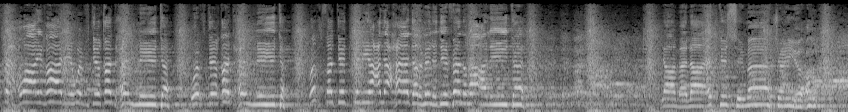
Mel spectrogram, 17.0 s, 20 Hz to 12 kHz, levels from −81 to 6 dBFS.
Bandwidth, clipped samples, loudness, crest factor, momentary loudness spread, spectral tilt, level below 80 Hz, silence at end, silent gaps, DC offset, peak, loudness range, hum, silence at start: 11 kHz; under 0.1%; -14 LUFS; 14 dB; 8 LU; -3 dB/octave; -34 dBFS; 0 s; none; under 0.1%; 0 dBFS; 4 LU; none; 0 s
